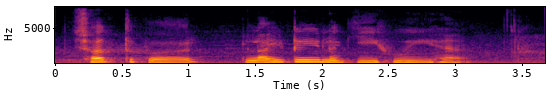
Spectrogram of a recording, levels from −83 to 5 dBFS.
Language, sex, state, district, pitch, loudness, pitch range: Hindi, female, Punjab, Fazilka, 225 Hz, -18 LUFS, 205-255 Hz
